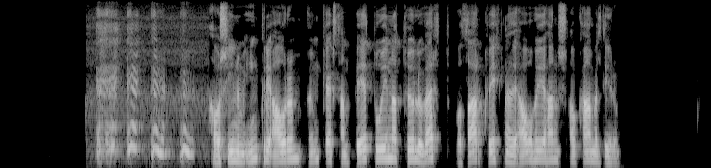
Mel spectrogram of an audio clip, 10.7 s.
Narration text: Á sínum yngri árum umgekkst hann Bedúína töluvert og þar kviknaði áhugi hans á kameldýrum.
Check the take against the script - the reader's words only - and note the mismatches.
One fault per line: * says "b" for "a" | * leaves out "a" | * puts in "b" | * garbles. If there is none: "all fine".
all fine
